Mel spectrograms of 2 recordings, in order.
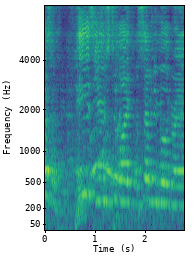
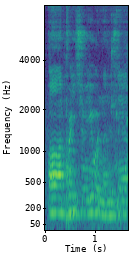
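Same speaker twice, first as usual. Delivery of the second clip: stoned guy; 8 semitones lower, 4 dB quieter than usual. Retold or imitated. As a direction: imitate a stoner guarding his big secret, low. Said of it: "when you're that high".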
